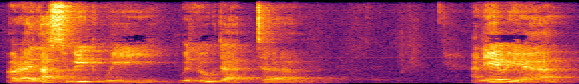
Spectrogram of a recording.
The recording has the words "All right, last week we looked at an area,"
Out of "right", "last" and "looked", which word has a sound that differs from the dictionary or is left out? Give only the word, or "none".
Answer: none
